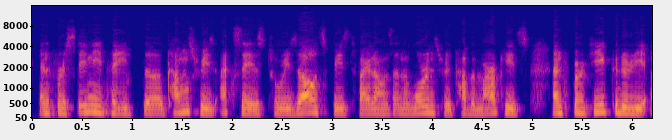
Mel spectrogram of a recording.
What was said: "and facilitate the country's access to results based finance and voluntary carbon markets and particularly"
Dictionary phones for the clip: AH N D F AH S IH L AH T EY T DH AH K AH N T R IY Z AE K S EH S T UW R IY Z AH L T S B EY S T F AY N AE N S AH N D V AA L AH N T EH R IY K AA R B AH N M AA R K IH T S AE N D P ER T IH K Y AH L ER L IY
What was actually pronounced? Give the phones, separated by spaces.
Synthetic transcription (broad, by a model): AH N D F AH S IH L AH T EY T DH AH K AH N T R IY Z AE K S EH S T UW R IY Z AH L T S B EY S T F AY L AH N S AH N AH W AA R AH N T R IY K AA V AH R M AA R K IH T S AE N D P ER T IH K Y L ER L IY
